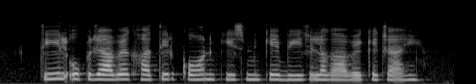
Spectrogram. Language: Magahi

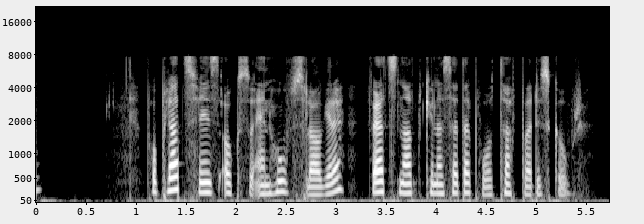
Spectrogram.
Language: Swedish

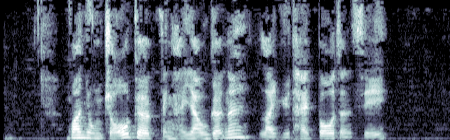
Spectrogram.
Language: Cantonese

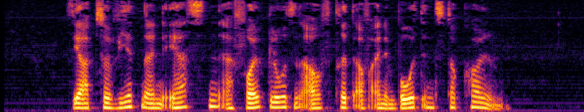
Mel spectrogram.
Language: German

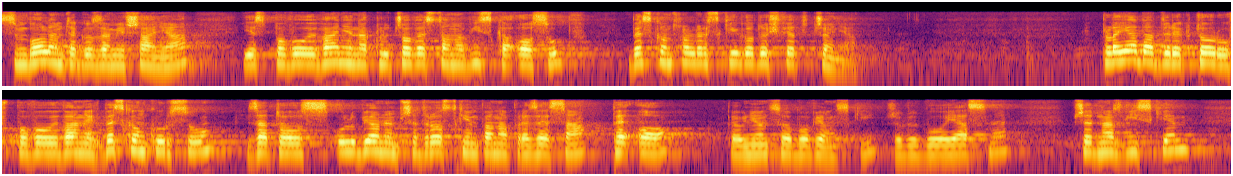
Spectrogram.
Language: Polish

